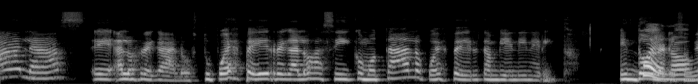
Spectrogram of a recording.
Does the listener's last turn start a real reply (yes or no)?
no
